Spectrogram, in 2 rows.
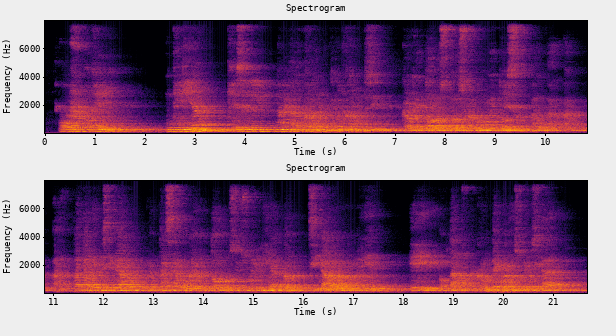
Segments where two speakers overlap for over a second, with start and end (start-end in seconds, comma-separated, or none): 5.2-6.4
